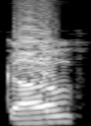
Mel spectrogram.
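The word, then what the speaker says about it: calm: the environment of the Madrasa is কারভ and nice which হেলপস us study will অর্থাৎ মাদ্রাসার পরিবেশ শান্ত ঠিক আছে এটার উচ্চারণ হচ্ছে কার ঠিক আছে এটার অর্থ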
